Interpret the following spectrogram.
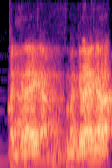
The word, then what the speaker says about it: McGregor: Ooh, McGregor. You'll find that in Scotland, Mac or Mick at the start of the name is very, very popular. In Scotland and Ireland. Scotland, McGregor, McAlpine, McAllister, a lot of them.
